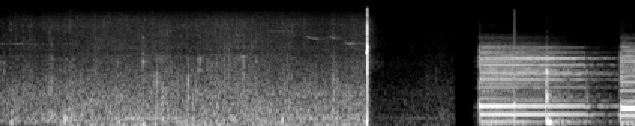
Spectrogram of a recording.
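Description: Steady outdoor background noise that cuts off with a click about two and a half seconds in, then a brief silence. Near the end, background music starts: a pop song with guitar chords.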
